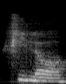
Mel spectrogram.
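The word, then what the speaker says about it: φιλῶ: Então eu digo filó, filó, filó. Nem sempre sai perfeito, né? Às vezes sai mais um F mesmo. Filó, filó, né? Mas eu costumo pronunciar assim, como se fosse o PF do alemão, em Pfeiffer, né? Tipo Michelle Pfeiffer, né?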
